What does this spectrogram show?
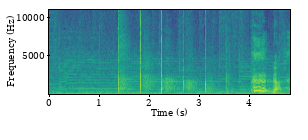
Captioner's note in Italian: applaude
